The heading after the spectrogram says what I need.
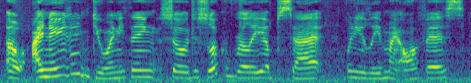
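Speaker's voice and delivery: ordinary talk, nothing marked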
